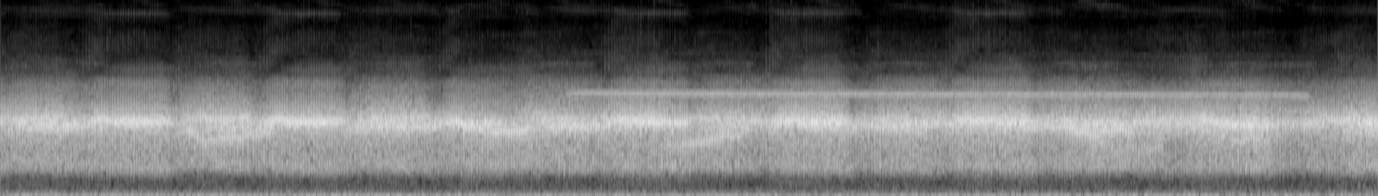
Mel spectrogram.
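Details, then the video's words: Wild Mexican frogs and toads at night: a dense chorus of rhythmic croaks pulsing about every second, with a distinct lower call dipping now and then and a thin sustained tone across the middle. "Mexican Frogs & Toads Sounds"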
